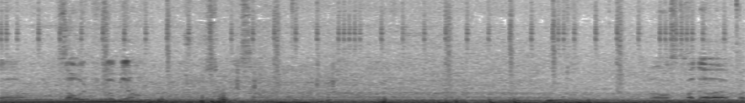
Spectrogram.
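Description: Lamborghini Huracan police car cruising in Strada mode, a steady engine drone from inside the cabin with road noise throughout and a voice talking over it.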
